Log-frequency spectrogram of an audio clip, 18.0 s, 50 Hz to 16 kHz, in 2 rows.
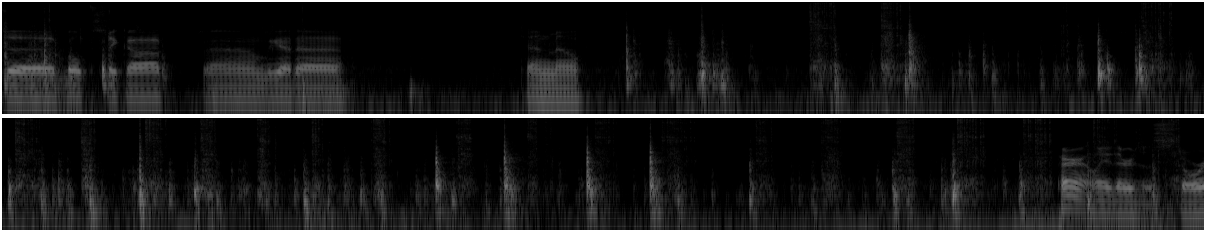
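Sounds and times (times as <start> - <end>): socket ratchet clicking: 6.0 - 6.9, 7.9 - 17.9.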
